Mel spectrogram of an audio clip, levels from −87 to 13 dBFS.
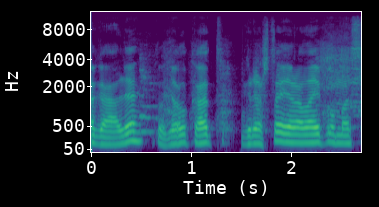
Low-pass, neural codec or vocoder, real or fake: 10.8 kHz; vocoder, 44.1 kHz, 128 mel bands, Pupu-Vocoder; fake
